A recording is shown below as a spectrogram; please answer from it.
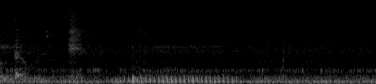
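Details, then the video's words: Close, low purr from a house cat, a fast fluttering rumble with rapid pulses, swelling in the middle and fading, with a faint hum and a soft click at the start. "Cat Purring"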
